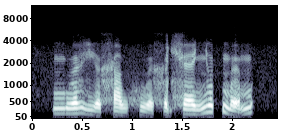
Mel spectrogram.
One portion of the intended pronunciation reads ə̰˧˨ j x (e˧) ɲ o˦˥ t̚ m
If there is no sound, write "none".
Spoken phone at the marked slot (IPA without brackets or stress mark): ɛ˧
